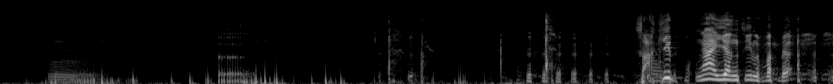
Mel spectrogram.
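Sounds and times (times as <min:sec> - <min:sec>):
burp: 0:02.2 - 0:02.6
speech: 0:05.4 - 0:08.3
laughter: 0:07.5 - 0:08.3.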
